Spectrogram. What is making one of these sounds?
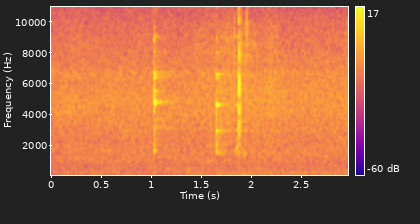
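A glass is set down on a table with a light knock.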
